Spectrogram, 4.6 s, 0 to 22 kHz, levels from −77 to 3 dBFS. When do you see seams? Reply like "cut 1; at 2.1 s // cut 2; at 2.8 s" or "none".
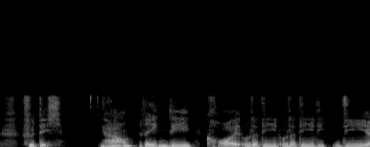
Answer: cut 1; at 1.7 s // cut 2; at 2.5 s // cut 3; at 3.5 s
